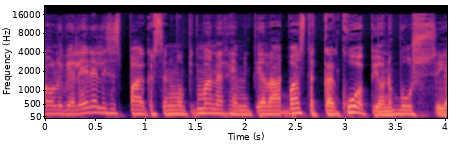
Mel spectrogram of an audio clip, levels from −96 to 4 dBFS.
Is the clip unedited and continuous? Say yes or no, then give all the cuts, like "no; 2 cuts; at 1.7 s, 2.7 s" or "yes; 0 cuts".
no; 2 cuts; at 1.5 s, 2.3 s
